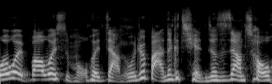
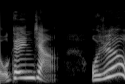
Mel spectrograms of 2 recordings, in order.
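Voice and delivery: ordinary talk

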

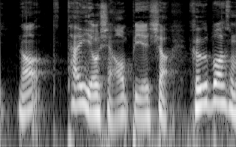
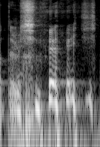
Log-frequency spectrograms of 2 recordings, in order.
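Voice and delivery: laughing apology; 9 semitones higher than usual. Retold or imitated. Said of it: "边笑边道歉说".

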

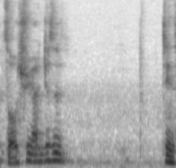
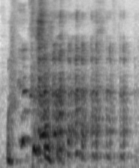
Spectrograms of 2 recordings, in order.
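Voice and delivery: high rising laugh. Real, not acted. Listener laughing at the story. (笑声越来越高)

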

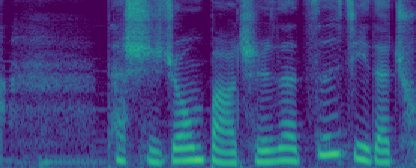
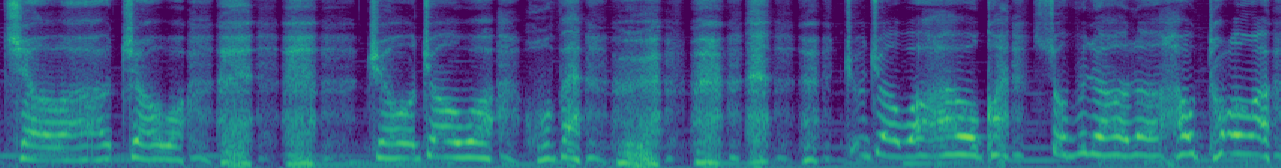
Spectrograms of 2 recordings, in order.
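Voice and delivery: growing desperate, crying out by the end; pained cries for help. Acted. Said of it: "一边大叫着说".

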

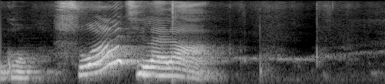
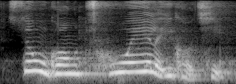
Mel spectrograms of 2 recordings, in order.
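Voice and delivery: plain reading voice

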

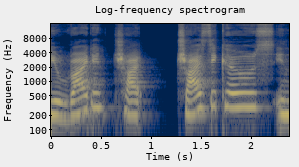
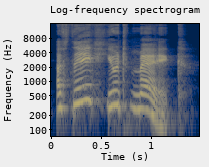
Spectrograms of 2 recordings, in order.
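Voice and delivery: sneering aunt; 6 semitones higher than usual. A narrator's reading. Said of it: "Anne Spiker said".

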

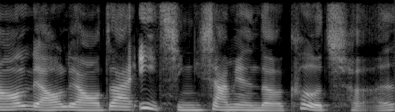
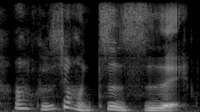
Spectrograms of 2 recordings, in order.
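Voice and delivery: quiet remark; 6 dB quieter than usual. Retold or imitated. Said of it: "他就默默地讲了一句说".

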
